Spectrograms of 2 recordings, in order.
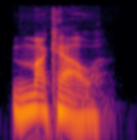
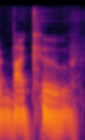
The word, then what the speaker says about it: Macau: Macau. Sättet som du gärna uttalar Baku, fast det är Macau.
